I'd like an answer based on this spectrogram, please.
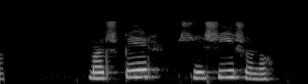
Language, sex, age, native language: Icelandic, male, 9, Icelandic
